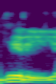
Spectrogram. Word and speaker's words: Giddey: Yeah, I think it's pronounced Giddey.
